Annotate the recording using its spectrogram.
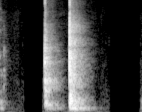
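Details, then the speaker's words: Two short, flat percussion taps that die away at once with no ringing: a stony dull note, as over a pleural effusion, contrasted with an ordinary dull note. "This is going to be a dull noise. सुनो इसे, ये dull noise है. Now I'm going to show you what is a stony dull noise."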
